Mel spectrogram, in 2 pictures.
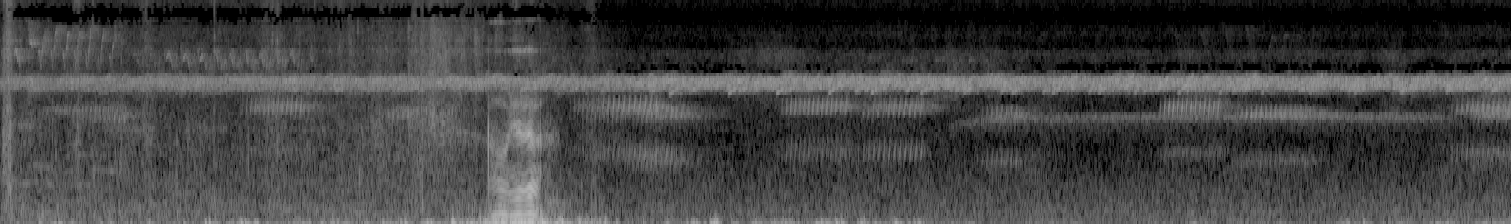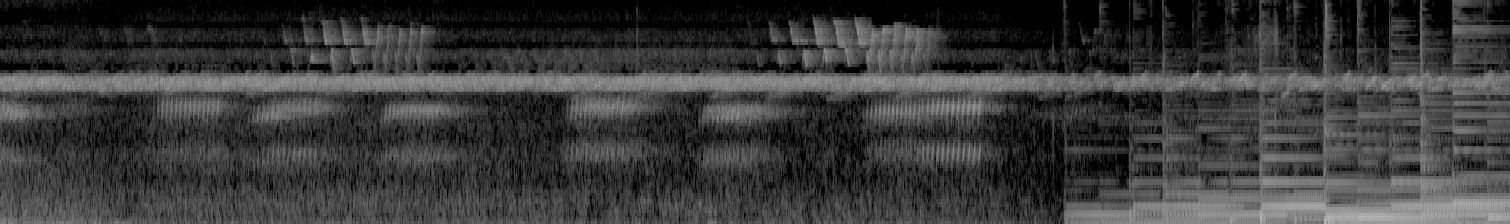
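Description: Frogs calling in chorus from a marsh: a steady high-pitched trill with short calls repeating over it. Footsteps on the trail rumble underneath for the first few seconds, and guitar music fades in near the end.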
